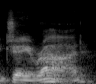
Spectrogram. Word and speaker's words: Jarod: So, if you like to be called and it pronounced Jarod, then you have the correct spelling, Jared. Thank you. Right? But if you like when people call you J-Rod, then I have the right spelling.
